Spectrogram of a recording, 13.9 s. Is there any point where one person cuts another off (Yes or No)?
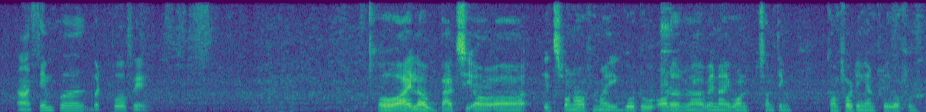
No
